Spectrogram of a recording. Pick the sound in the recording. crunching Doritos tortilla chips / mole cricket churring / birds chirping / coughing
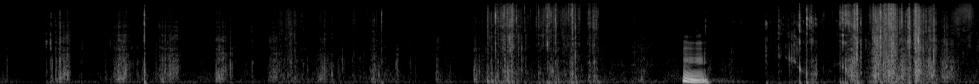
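crunching Doritos tortilla chips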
